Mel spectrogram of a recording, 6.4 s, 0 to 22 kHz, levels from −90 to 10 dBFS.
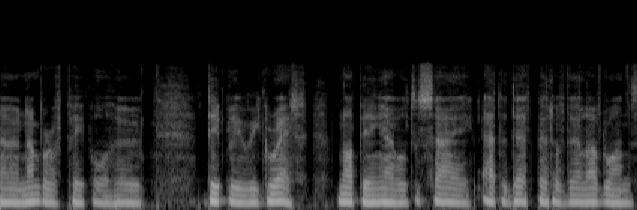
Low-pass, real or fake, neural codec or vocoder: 7.2 kHz; fake; codec, 16 kHz, 16 kbps, FreqCodec, smaller model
